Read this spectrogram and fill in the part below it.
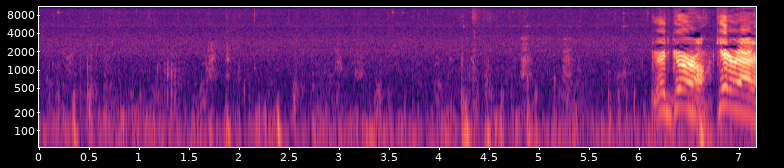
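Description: Hooves thud softly on the ground.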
